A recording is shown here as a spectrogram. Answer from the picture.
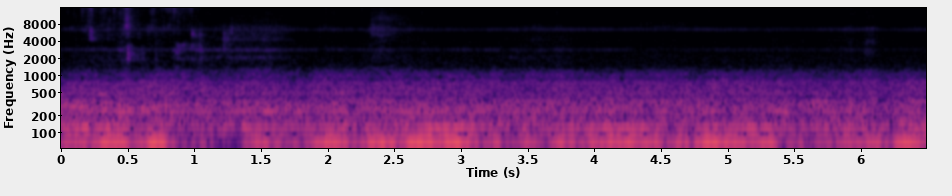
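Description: Faint trickle of hot milk being poured from a stainless steel saucepan into a mug, over a low steady hum.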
